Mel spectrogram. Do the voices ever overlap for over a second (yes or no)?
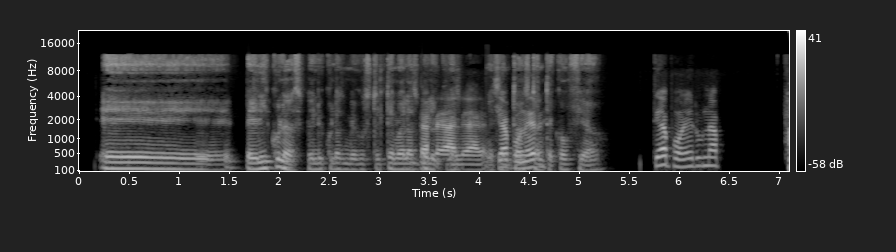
yes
